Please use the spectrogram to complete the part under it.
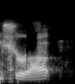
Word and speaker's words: Chiarot: Ben Chiarot.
